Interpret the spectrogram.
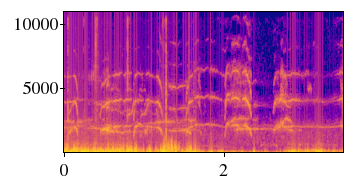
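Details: Peregrine falcons at a nest in the Barycz Valley, Poland, watched by webcam while four chicks are fed: short, repeated whining calls over heavy low rumbling and knocking nest noise.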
